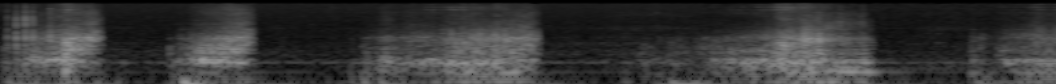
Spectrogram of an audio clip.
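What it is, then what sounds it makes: Foam microphone windscreen being scratched. Fingertips of both hands scratch and rub a soft, porous, fist-sized dark foam windscreen mounted over a studio microphone. Close, crackly scratching comes in repeated rushing bursts with a heavy low rumble and a faint steady hum, separated by brief quieter gaps.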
